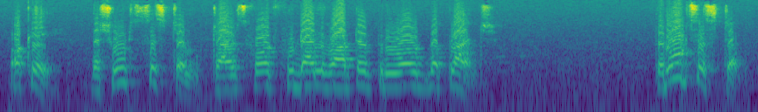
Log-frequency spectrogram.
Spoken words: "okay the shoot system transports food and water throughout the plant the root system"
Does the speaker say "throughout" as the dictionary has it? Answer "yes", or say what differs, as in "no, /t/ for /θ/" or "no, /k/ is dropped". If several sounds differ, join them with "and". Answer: no, /t/ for /θ/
